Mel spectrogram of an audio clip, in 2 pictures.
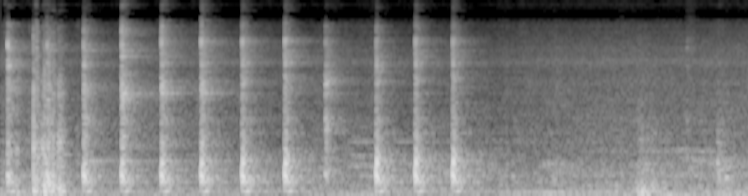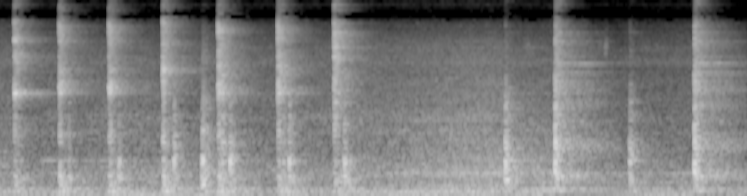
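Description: Hammer blows in quick runs of two to three strikes a second: about a dozen, a pause of a few seconds, then about eight more, with a few scattered blows near the end.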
